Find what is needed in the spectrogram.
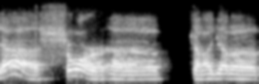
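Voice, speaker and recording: A man with a non-native accent, fairly high in pitch, in a dry, close sound with no echo. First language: not English. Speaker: panelist. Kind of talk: casual chat.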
